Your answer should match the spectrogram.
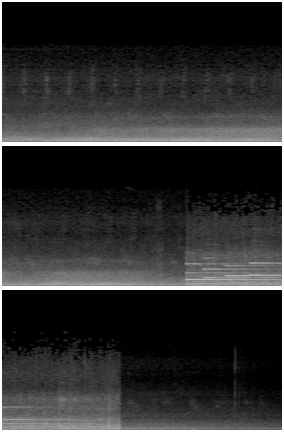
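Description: A steady noisy rumble, then about seven seconds in a chime: several clear ringing notes at different pitches struck in quick succession, which cuts off abruptly about three seconds later and leaves a fading tail.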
